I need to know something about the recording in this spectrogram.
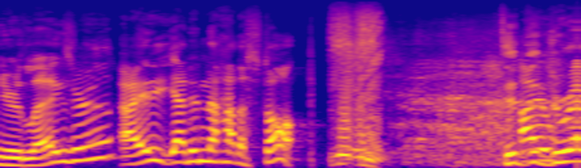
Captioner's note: laughter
